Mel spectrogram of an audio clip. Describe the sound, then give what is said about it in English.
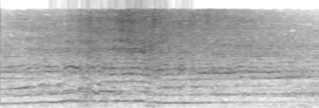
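Race cars speeding past on a track, tires churning up bits of asphalt and debris, give a loud, continuous engine roar with a steady droning pitch that wavers slightly as they whiz by. No voices are heard. “The G-forces on these auto racers is incredible. You're just feeling the force as they whiz by, but you can only imagine sitting inside of the cockpit of one of these vehicles.”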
